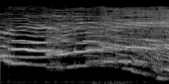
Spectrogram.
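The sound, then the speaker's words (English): The speaker's own home kitchen door creaks open with one drawn-out, high squealing groan whose pitch wavers, then slides lower toward the end. The creak is fairly loud and steady, with no voices. “That's the actual sound of my own kitchen door.”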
